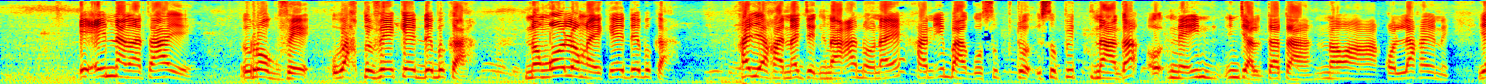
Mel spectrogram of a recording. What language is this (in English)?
Serer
